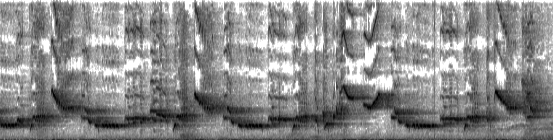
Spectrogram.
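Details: White-rumped shama song used as a master recording for other birds to copy: rapid, varied whistled phrases sweeping down and up, dense overlapping notes with brief sharp chips, continuous throughout.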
